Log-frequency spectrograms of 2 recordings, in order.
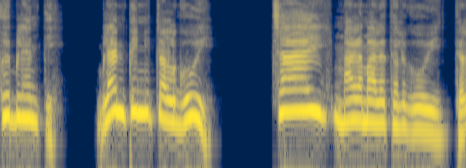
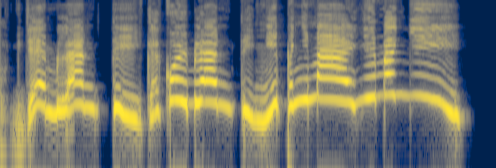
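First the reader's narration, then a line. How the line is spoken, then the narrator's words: Desperate shout. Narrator (Russian): китаец чувствуя, что терять ему нечего, закричал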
